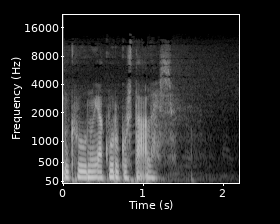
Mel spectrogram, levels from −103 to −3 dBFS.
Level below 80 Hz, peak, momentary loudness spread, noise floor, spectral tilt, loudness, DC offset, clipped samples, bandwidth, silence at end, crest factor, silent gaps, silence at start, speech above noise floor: -56 dBFS; -10 dBFS; 14 LU; -69 dBFS; -6.5 dB/octave; -31 LUFS; under 0.1%; under 0.1%; 12 kHz; 0.8 s; 22 dB; none; 0 s; 39 dB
